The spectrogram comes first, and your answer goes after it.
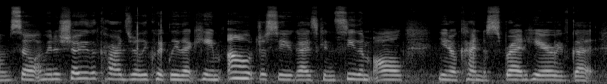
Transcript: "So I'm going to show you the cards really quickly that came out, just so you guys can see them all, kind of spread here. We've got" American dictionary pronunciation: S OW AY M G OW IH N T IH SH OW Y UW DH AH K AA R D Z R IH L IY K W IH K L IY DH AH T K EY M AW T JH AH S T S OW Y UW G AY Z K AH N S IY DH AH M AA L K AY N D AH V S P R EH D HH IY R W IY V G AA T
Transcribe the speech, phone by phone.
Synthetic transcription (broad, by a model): S OW AY M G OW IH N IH SH OW Y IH DH AH K AA R D Z R IH L IY K W IH K L IY DH AH T K EY M AW T JH AH S T S OW Y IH G AY Z K AH N S IY DH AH M AA L K AY N D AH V S P R EH D HH IY R W IY V G AA T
